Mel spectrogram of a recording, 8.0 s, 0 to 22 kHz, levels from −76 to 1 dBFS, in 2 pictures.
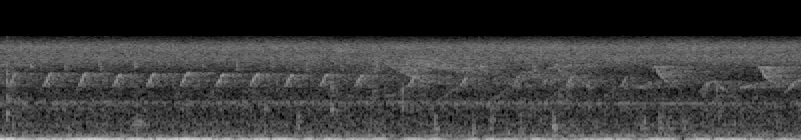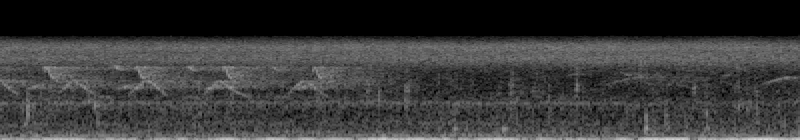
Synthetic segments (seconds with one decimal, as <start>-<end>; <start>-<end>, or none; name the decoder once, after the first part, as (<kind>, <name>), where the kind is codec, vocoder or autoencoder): none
